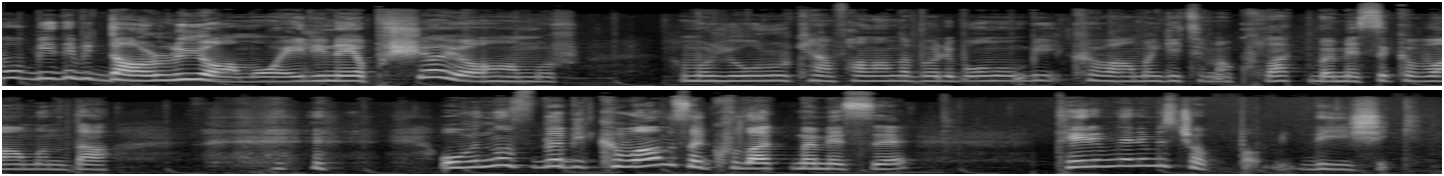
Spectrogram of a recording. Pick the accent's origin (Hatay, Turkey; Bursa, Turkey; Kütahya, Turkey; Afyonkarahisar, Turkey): Afyonkarahisar, Turkey; Afyon Ege'de arkadaşlar. Doğusu batısı altı üstü yok bunun. Afyon Ege'de. Biz Ege'nin incisi olduğumuzu bas bas bağırarak söylüyoruz.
